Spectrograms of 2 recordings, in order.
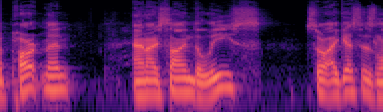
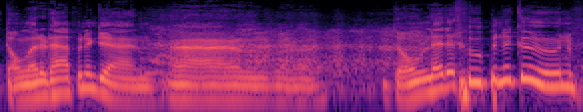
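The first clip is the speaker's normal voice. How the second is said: mock Canadian accent, mild and polite, "hoop in a goon" said for "happen again"; a meek Canadian scolding, "again" as "a goon"; passive Canadian; 4 semitones lower than usual. Canadians to Americans, meek mock-Canadian scolding. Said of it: "they'll be passive about it".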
